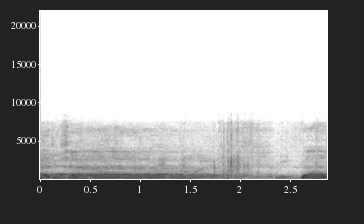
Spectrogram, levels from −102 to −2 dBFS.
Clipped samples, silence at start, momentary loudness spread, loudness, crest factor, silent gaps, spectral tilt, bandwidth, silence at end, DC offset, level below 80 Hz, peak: under 0.1%; 0 s; 14 LU; -35 LUFS; 16 dB; none; -8 dB/octave; 7.8 kHz; 0 s; under 0.1%; -84 dBFS; -18 dBFS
